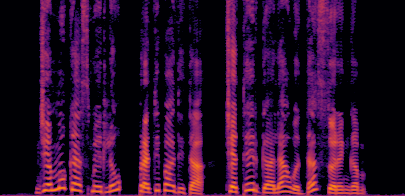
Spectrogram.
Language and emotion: Telugu, neutral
